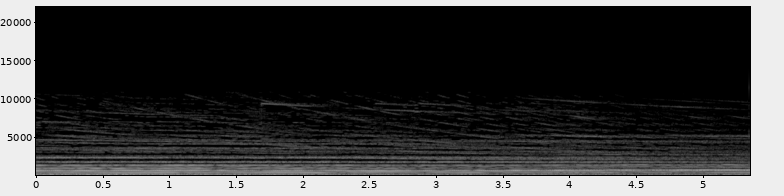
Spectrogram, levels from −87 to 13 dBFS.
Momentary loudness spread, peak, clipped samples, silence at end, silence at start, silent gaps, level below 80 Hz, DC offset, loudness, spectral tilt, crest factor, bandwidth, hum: 5 LU; -18 dBFS; under 0.1%; 0 s; 0 s; none; -48 dBFS; under 0.1%; -33 LUFS; -6.5 dB/octave; 14 dB; 11 kHz; none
